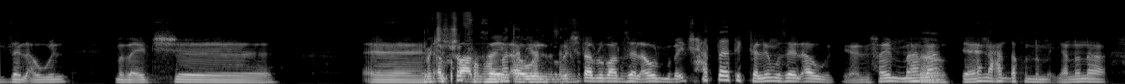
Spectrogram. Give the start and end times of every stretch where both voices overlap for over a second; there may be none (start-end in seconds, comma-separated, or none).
4.2-5.8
